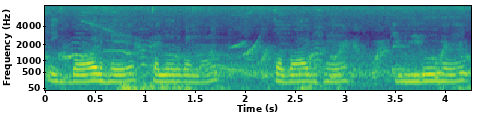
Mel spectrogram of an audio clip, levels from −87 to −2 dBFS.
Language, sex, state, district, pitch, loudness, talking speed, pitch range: Hindi, female, Maharashtra, Mumbai Suburban, 215 Hz, -16 LUFS, 125 wpm, 210-225 Hz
